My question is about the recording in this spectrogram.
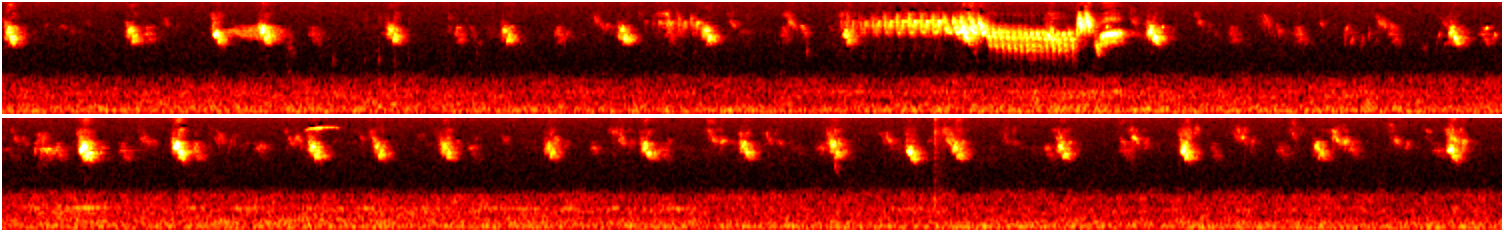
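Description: House sparrows chirping: a repeated single cheep about once or twice a second, with a brief burst of busier twittering about ten seconds in, over a steady low background rumble.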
